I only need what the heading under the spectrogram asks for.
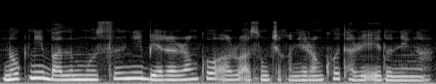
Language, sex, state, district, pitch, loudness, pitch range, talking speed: Garo, female, Meghalaya, West Garo Hills, 215 Hz, -13 LUFS, 205-250 Hz, 110 wpm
